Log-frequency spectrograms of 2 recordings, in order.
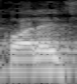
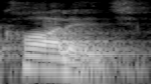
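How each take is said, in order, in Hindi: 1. दोनों सिलेबल पर बराबर स्ट्रेस है। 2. सिर्फ एक सिलेबल पर स्ट्रेस है। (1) "आप उर्दू में कहते हैं ना" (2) "इंग्लिश में कहते हैं"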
